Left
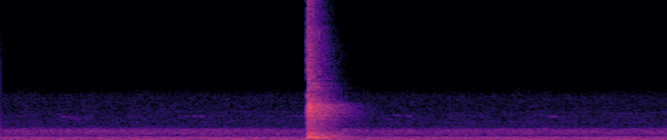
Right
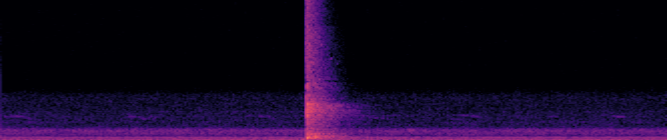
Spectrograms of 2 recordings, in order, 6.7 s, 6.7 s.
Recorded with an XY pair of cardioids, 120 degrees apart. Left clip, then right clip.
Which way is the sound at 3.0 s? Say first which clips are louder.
Right 2 dB; 70° right.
